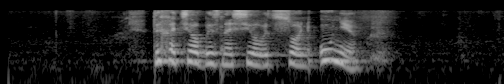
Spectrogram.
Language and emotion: Russian, neutral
